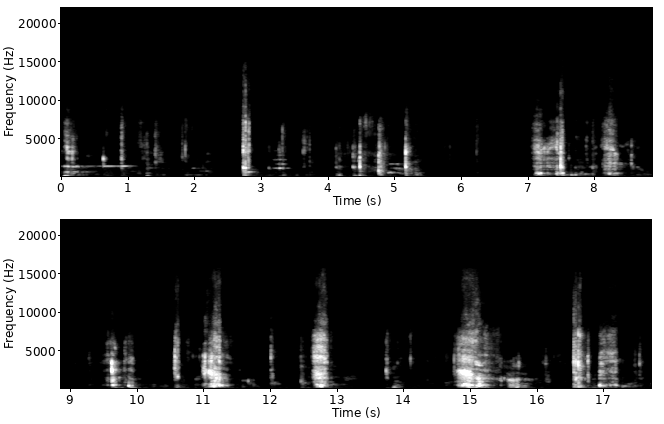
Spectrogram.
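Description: Close-miked chewing and eating mouth sounds of two people eating pork, rice and kholar beans by hand, coming in irregular short bursts with brief silent gaps between mouthfuls.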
